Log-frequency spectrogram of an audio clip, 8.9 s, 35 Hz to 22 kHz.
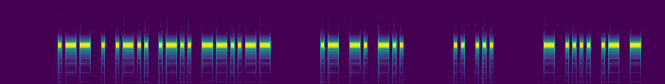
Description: Morse code, heard as a keyed tone, about 25 wpm, 700 Hz. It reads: WELL, AND IS THAT
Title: 2x Word-Spacing - Sentences from Top 200 Words - 25wpm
